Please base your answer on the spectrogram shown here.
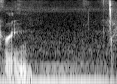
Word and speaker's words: Greene: is green that's green with a silent e at the end and i just moved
